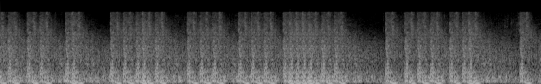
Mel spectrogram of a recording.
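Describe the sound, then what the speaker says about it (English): Rapid continuous M16 gunfire in the Last Day on Earth survival game as a turret is shot, loud dense bursts of automatic fire filling the whole stretch with barely a pause. "You can still attack the turret from here. So that we're just going to start shooting it."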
